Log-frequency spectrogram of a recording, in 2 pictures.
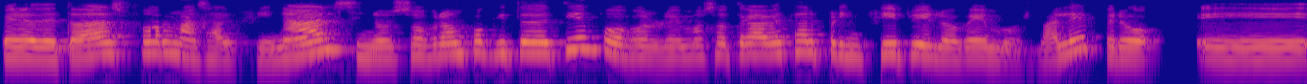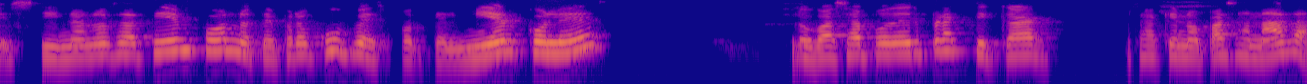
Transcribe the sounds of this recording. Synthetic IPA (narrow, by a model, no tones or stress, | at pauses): pe̞ɾo̞ðe̞t̪o̞ðasfo̞ɾmasalfinalsino̞sːo̞β̞ɾaumpo̞kit̪o̞ðe̞t̪je̞mpo̞βo̞lβ̞e̞mo̞so̞t̪ɾaβ̞e̞θalpɾin̟θipjoilo̞β̞e̞mo̞zβale̞pe̞ɾo̞esino̞no̞zðat̪je̞mpo̞no̞t̪e̞pɾe̞okupe̞spo̞ɾke̞lmje̞ɾko̞le̞s | lo̞β̞asapo̞ð̞e̞ɾpɾak̚t̪ikaɾ | oseake̞no̞pasanaða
